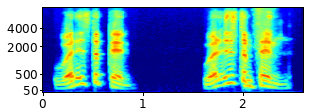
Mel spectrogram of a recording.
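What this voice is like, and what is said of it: Put-on accent like Apu from Simpsons. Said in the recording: “This only works if I do the accent. ... you're doing a rendition of Apu in Simpsons”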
